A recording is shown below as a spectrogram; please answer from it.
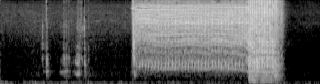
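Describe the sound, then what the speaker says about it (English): A power drill drives screws into the bottom of a DIY deer blind tower, one steady loud whirring run of about a second and a half that rises in pitch and strain at the end before cutting off, after a few faint taps. "I'm gonna drive in the bottom screws on both sides"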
